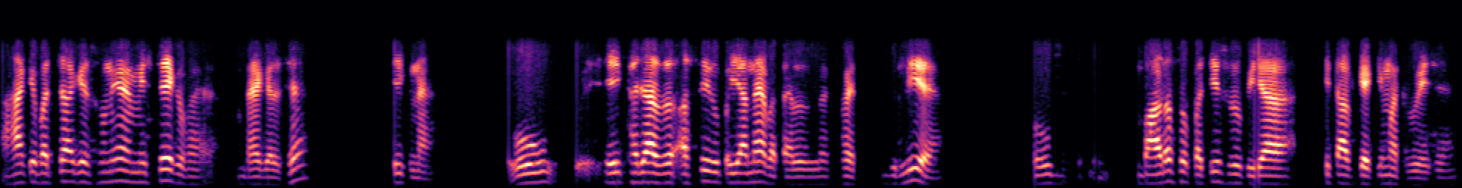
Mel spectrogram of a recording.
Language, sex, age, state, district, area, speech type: Maithili, female, 30-45, Bihar, Purnia, rural, conversation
